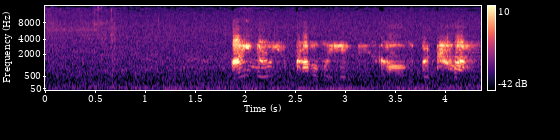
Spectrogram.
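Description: A recorded telemarketing voice played through a mobile phone's speaker, starting about two seconds in; the voice sounds thin and narrow, like a phone line. It is an automated robocall sales pitch.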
